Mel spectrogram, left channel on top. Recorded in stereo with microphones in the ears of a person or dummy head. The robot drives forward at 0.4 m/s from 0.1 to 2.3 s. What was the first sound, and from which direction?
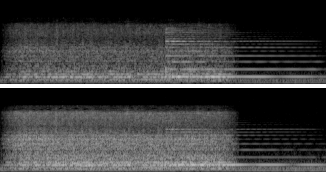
A piano, 30° left (ahead or behind).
